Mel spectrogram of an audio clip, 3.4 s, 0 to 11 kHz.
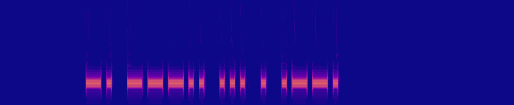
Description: Morse code, heard as a keyed tone, about 34 wpm, 700 Hz. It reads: N8SEP
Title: USA Call Signs - 5 Characters - Repeated 3x - 35wpm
